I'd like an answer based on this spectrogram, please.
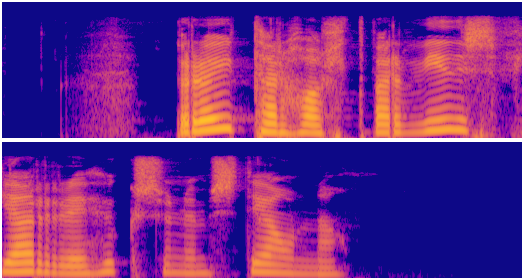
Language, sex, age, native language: Icelandic, female, 50-59, Icelandic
